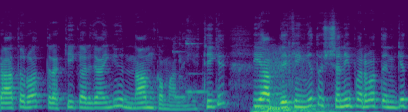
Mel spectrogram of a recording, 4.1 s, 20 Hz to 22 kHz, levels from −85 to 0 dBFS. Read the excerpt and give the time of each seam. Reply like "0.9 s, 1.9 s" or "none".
2.5 s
